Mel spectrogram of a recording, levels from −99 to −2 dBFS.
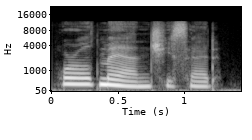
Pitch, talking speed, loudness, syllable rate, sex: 225 Hz, 210 wpm, -16 LUFS, 4.1 syllables/s, female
